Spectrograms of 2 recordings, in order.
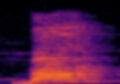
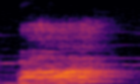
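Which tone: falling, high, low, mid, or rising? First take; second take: high; rising. First: The syllable has a high level tone. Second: The syllable has a rising tone. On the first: "Ton haut" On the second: "Ton montant"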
